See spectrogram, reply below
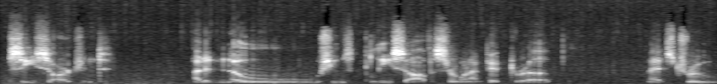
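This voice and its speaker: A man doing a creepy abductor with a voice sunk way down low and full of grit, husky and breathy at the edges. he drawls slowly but his tone swoops up and down in lively turns, soothing and menacing at once in this audio drama. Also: exaggerated voice, rough recording. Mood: coaxing menace. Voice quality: gravelly whispery voice. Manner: slow, coaxing and unhurried. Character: creepy soft-spoken male abductor, calm and menacing.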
